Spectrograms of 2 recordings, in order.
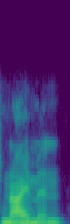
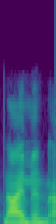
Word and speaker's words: Nyman: But, man, my next one here is Myles Garrett versus Josh Nyman. Am I saying that right? – You are. Yep. – Nyman. I want to make sure I'm not putting that J in there on accident.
